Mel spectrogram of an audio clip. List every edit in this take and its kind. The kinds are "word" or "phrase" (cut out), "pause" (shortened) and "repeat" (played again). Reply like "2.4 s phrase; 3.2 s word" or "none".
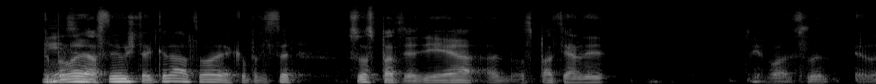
none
